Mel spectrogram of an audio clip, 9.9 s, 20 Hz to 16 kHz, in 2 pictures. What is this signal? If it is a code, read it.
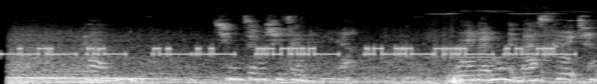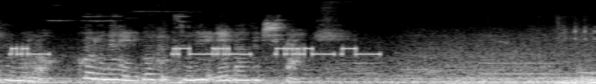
TTY/TDD text telephone tones (45.45 baud Baudot), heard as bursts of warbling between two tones, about 400 Hz shift, 1600 Hz centre, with the noise inside a bus. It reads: HICKS WAS BURIED AT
